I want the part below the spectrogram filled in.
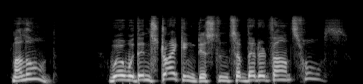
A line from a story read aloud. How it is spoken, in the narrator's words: he said urgently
